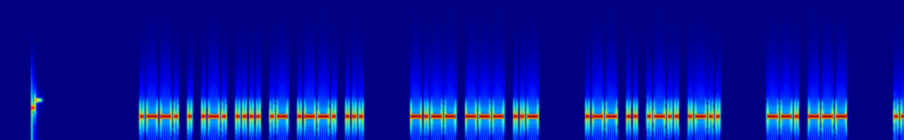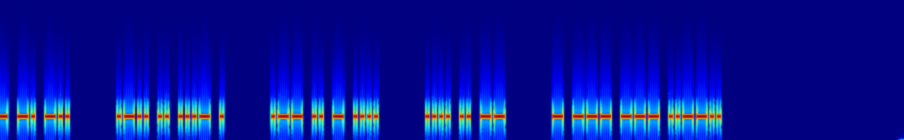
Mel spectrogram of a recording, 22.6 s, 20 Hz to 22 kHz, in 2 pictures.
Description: Morse code, heard as a keyed tone, about 28 wpm, 700 Hz. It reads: PERHAPS YOU WILL GO AND LIVE WITH HIM TOO?
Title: 2x Word-Spacing - Sentences from Top 500 Words - 28wpm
